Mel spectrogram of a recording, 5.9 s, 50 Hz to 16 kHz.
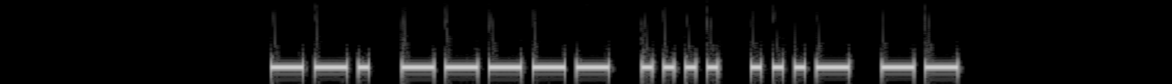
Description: Morse code, heard as a keyed tone, about 22 wpm, 700 Hz. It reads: G0HVM
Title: DXCC-100 Call Signs - 5 Characters - Repeated 3x - 22wpm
